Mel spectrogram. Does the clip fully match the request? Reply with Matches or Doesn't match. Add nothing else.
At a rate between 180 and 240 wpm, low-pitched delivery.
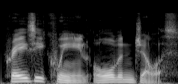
Matches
